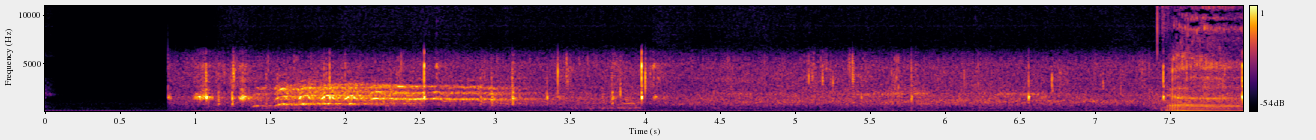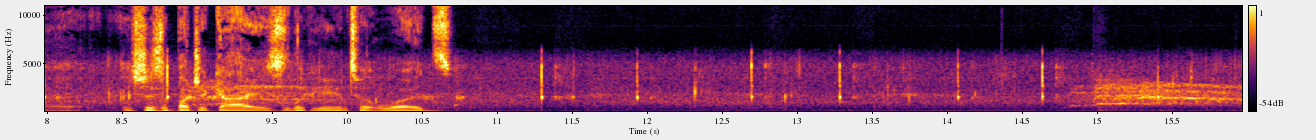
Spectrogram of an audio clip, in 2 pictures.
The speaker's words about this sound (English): Yeah, it's just coyotes. I used to hear them all the time at my parents' house. Sound like hyenas. Yeah, that too. yeah, it's just coyotes. But it does sound like a clown laughing, like an evil clown.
